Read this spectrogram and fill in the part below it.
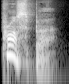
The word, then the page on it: prosper: British English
